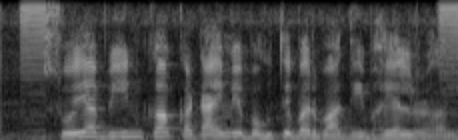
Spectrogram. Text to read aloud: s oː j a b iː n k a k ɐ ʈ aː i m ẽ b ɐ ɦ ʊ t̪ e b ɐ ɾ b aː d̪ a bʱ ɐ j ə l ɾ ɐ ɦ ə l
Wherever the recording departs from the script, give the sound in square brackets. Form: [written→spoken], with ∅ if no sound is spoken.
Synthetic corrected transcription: s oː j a b iː n k a k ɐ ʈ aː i m ẽ b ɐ ɦ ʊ t̪ e b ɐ ɾ b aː d̪ [a→i] bʱ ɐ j ə l ɾ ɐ ɦ ə l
